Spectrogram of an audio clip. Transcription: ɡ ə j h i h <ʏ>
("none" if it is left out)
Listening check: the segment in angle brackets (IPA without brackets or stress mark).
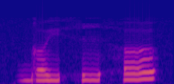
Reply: ə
